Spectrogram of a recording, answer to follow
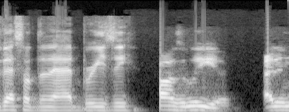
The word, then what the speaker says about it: Murtazaliev: Murtazaliev. I did not want this episode to go by, and I did not pronounce his name right. Murtazaliev.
